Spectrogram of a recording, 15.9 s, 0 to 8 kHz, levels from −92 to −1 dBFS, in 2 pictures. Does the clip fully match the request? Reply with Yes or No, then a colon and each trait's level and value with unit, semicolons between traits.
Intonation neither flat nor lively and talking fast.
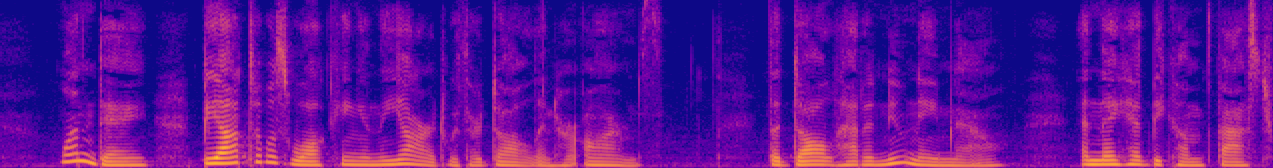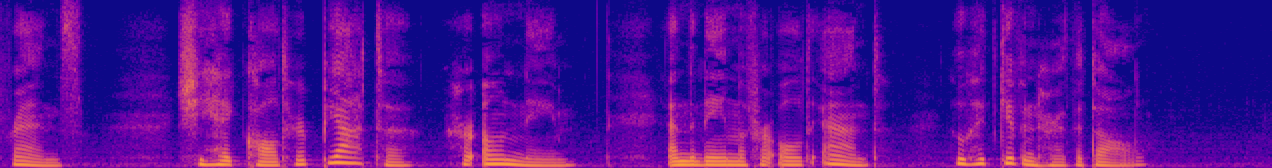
No: average, 4.0 semitones; average, 180 wpm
